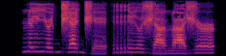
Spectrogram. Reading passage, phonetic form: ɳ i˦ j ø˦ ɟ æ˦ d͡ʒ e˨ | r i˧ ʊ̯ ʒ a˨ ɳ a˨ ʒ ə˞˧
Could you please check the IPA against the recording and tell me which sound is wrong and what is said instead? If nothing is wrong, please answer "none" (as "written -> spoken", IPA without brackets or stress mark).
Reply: ɟ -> d͡ʒ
